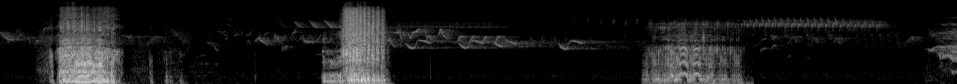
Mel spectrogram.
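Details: Horse neighing in short loud bursts, each a dense harmonic whinny lasting under a second, with high chirping birds between the calls and a longer fading whinny near the end.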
